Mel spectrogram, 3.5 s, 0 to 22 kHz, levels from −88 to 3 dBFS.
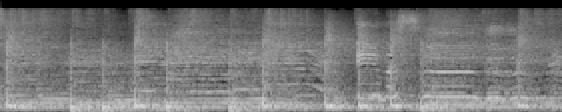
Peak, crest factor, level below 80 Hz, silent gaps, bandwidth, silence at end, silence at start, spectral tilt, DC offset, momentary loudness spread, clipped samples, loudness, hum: -2 dBFS; 18 dB; -36 dBFS; none; 16.5 kHz; 0 s; 0 s; -4 dB/octave; under 0.1%; 4 LU; under 0.1%; -19 LUFS; none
